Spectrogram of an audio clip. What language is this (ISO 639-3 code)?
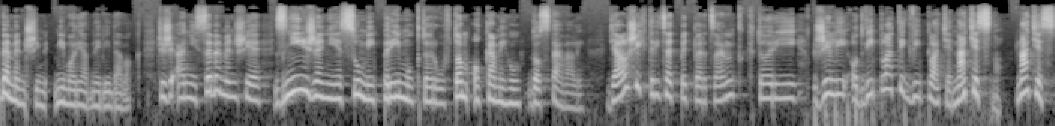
slk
